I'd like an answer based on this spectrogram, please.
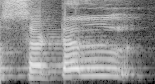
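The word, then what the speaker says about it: subtle: बस सटल देखो छोटा सा वर्ड है, सूक्ष्म वर्ड है, लेकिन इसका प्रोनाउंसिएशन बड़ा जटिल है, क्योंकि इसमें बी साइलेंट है।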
